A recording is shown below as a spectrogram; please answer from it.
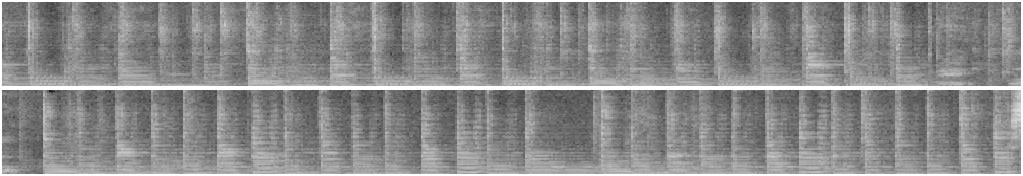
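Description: A multi-string touch-style tapping instrument of the Chapman Stick type, played with both hands tapping on the fretboard. A steady bass line runs under quick tapped melody notes, with a short break about seven and a half seconds in before the playing starts again.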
